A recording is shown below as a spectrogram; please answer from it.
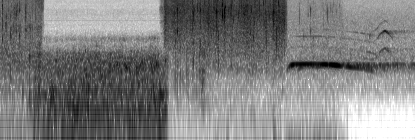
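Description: Edited nature sound effects: a rain-like rushing noise with low rumble that changes abruptly twice. About three seconds in, a short clear call slides slightly down in pitch, followed by a faint high chirp.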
